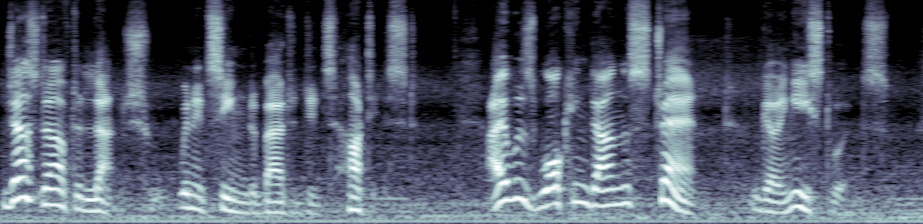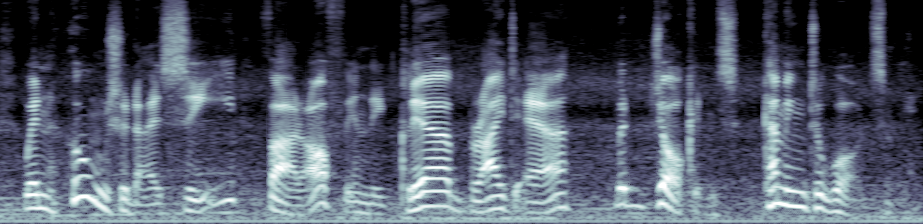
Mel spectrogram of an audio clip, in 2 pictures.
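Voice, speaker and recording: A man playing a sociable, curious gentleman who narrates a literary tale and speaks in its dialogue, genial and expressive. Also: fairly high pitch, slow pace, a little hiss or hum, exaggerated voice. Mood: descriptive, wondering.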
